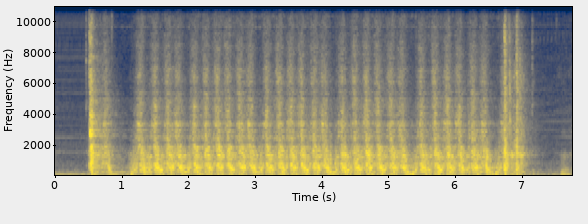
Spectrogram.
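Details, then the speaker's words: 1990 Pontiac 6000 SE AWD, sat over 20 years: starter spins the engine evenly for about six seconds but it never fires; no fuel pressure building later, possibly out of fuel; crank, no start. "All right. Will it start? Survey says no."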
